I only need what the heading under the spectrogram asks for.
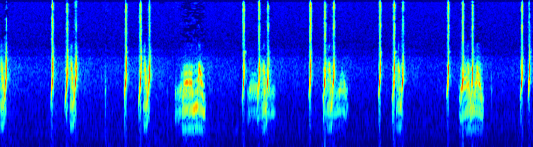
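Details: Common quail calling, presented as a night-time voice: sharp high whistled notes in quick groups of two or three, repeated about once a second, mixed with buzzy nasal bursts. No other sounds are clear.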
